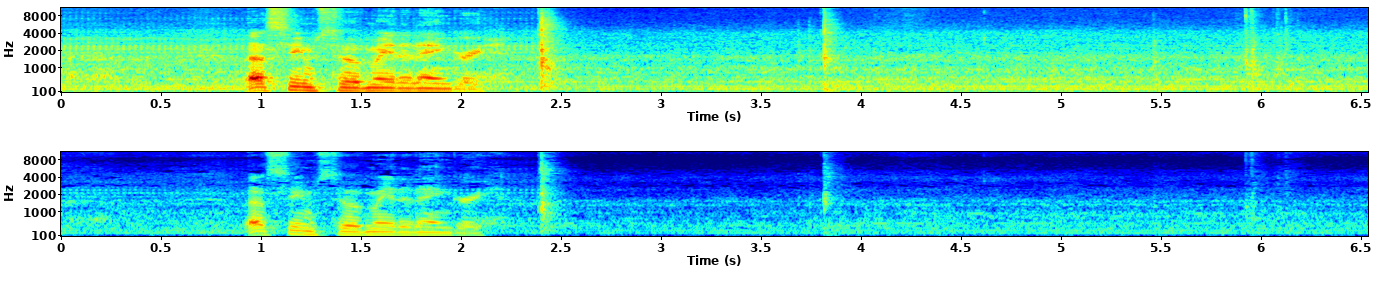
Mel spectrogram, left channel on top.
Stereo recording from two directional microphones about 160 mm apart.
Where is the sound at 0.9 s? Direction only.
55° right (ahead or behind).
